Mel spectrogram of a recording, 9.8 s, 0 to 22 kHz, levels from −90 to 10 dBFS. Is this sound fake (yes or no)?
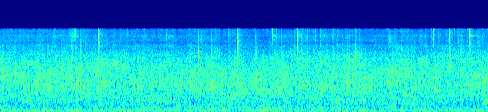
yes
